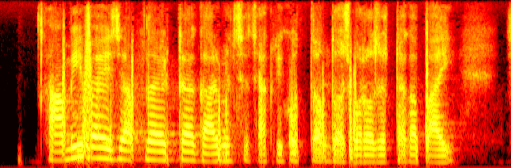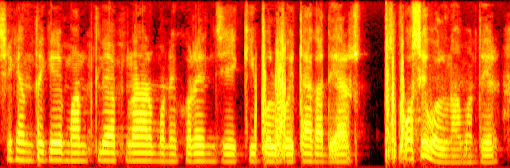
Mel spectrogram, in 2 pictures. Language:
Bangla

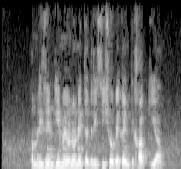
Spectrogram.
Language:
Urdu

